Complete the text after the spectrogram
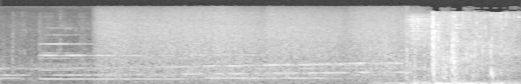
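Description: A gust of wind whooshes with blowing snow.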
